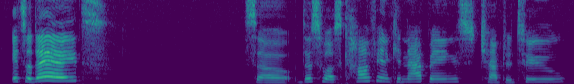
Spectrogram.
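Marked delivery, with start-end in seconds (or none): 0.1-1.1 loud, bright exclamation; much louder and higher; gleeful. A narrator's reading. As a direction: crow it happily. Mike's gleeful reply.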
